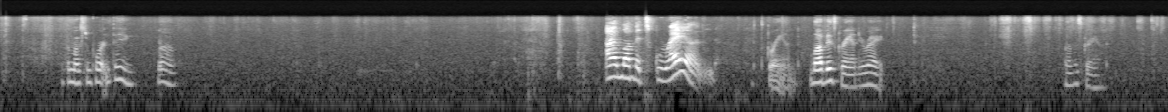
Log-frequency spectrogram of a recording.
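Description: A young girl speaks close by in short bursts.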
